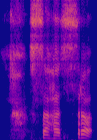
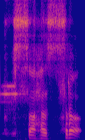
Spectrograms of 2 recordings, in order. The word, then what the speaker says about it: सहस्र: वाला केवल इसको देखेंगे सहस्र फिर से देखिए त्रि पंचा शत सहस्र त्रि पंचा शत शत बोलेंगे क्योंकि तका राधा है त्रि पंचा शत सहस्त्र सहस्त्र नहीं बोलेंगे सहस्त्र अभी जब हमारे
